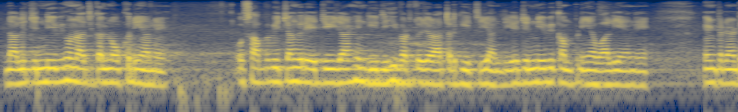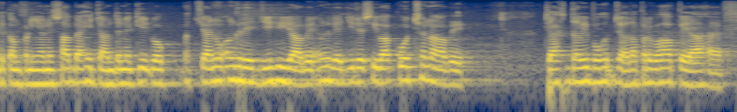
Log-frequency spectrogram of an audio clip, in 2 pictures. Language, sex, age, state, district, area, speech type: Punjabi, male, 18-30, Punjab, Gurdaspur, urban, spontaneous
